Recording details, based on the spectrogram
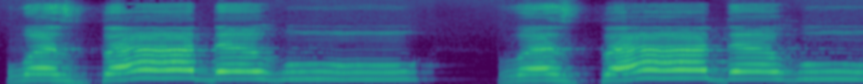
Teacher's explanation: ज़ा में खींचेंगे एक अलिफ और हू में खींचेंगे एक अलिफ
